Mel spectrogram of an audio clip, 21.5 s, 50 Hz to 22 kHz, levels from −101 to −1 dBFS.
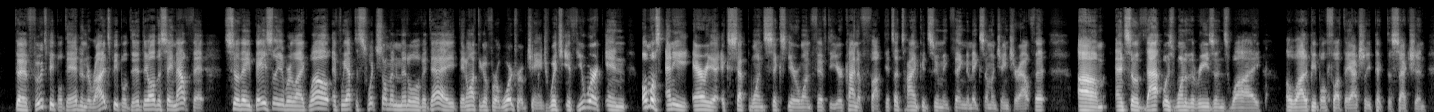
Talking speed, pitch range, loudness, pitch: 245 wpm, 120-150 Hz, -26 LUFS, 130 Hz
